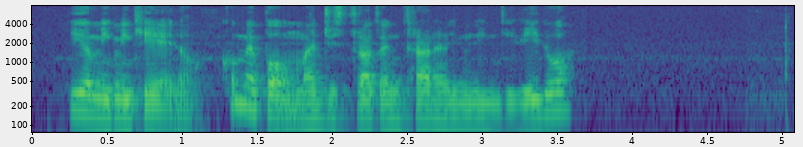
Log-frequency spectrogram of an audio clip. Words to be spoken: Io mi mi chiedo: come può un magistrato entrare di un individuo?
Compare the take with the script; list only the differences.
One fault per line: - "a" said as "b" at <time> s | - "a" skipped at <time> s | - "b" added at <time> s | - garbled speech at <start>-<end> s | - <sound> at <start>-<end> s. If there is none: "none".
none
